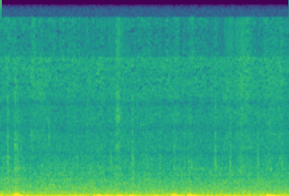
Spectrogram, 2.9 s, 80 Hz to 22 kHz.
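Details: 2010 Toyota Corolla LE engine with heavy low thumps and pops in an uneven rhythm, about one or two a second, over the engine rumble, louder in person; source not identified.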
